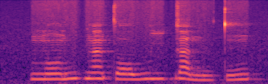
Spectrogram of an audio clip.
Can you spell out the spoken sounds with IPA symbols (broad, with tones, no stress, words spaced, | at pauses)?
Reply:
nɔ̃˧ɾu˦ɡã˦ tɔ˧ wi˦ ɡa˦˨nu˨tũ˨˦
